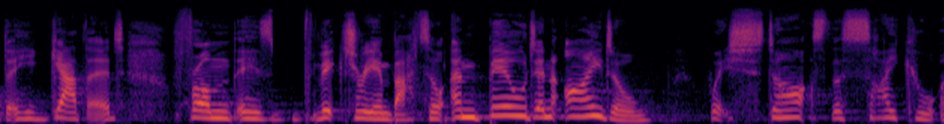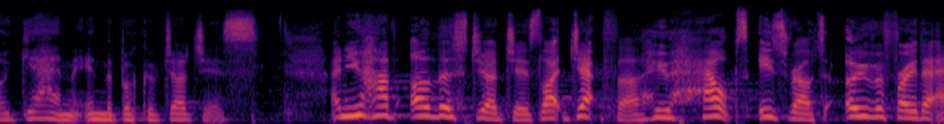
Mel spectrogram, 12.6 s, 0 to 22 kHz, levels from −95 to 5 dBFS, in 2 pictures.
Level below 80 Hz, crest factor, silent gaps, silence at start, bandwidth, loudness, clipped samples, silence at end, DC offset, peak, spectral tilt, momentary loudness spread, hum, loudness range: under -90 dBFS; 18 dB; none; 0 s; 17 kHz; -41 LUFS; under 0.1%; 0 s; under 0.1%; -22 dBFS; -4 dB/octave; 11 LU; none; 6 LU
